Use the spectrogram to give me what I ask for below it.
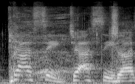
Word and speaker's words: Jussie: Okay, first of all, Jussie, Jussie. no paper trail. And have we been saying his name wrong all the time?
